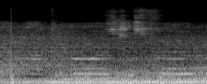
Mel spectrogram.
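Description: Steady low drone of a semi-truck's engine and road noise heard from inside the moving cab, with music playing over it.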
